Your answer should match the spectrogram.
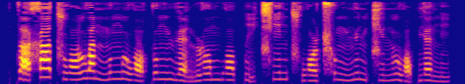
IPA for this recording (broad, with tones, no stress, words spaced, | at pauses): t̪ä̰˨˩xä˥ t͡swɔ˧˥lwa˥˩nn̪ʊ˥ŋ lwɔ̰˨˩t̪ʊ˥ŋ n̪ɥɛ̰˨˩n ɻɤ˥ mwɔ˧˥ pḭ˨˩t͡ɕʰi˥nt͡sʰwɔ˧˥ʈ͡ʂʰʊ˥˧ŋ n̪y˥˩nt͡ɕy˧˥nlwɔ̰˨˩ pjɛ˥˩n̪i˩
